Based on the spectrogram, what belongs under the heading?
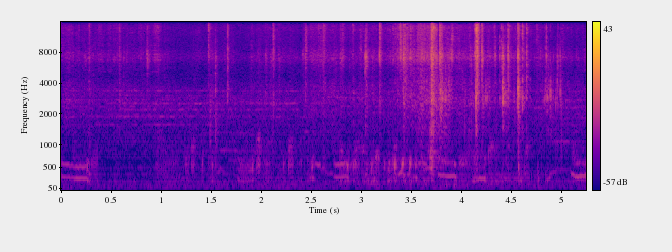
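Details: Continuous soft cooing from a loft of domestic pigeons, short rolling phrases following one another, with scattered clicks and rustles among them.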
